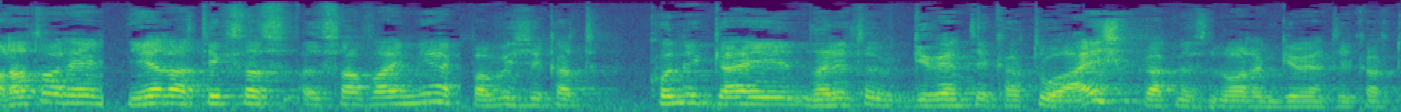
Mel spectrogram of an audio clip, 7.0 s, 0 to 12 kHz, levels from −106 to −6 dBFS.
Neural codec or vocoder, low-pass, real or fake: none; 10.8 kHz; real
